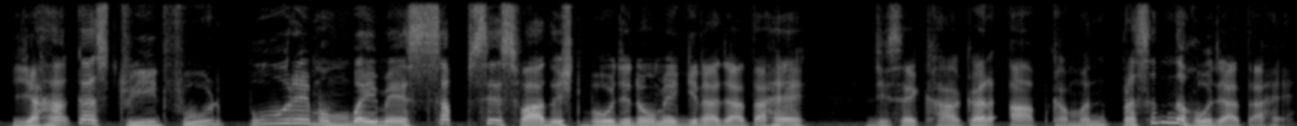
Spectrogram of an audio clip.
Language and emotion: Hindi, happy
